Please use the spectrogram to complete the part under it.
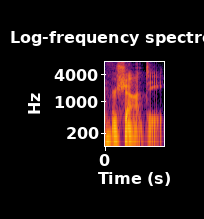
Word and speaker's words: Frusciante: Frusciante.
